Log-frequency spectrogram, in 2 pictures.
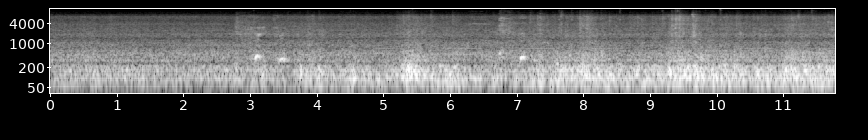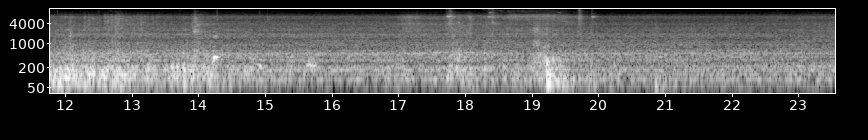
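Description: Tyres rumble over a snowy road.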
